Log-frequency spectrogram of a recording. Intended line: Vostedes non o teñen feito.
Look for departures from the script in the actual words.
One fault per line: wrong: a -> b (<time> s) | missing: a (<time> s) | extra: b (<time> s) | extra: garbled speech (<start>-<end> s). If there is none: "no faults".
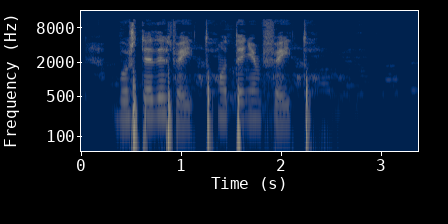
wrong: non -> feito (0.9 s)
